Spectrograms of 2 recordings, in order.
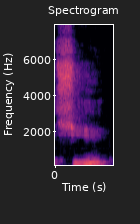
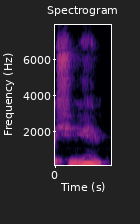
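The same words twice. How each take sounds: First: "Shu" as a learner's attempt, lifted in pitch; "Shu" said raised, with a slightly off ending; failed Chinese pronunciation. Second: "shu" drawn out with a pronounced tonal ending; "shu" held longer, its tone swooping at the end; corrected Chinese pronunciation. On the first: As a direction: try "Shu" with a simple upward tone. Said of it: "subtle difference in, in just the way it ends". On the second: Retold or imitated. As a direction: model "shu" as a correction, stretching the vowel. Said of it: "No, no, no, that's not right. You gotta go".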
